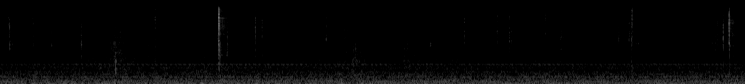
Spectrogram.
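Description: Faint scattered clicks and ticks of carbon-fiber frame plates, aluminum standoffs and small screws being handled and fitted together, with a sharper click about two seconds in and another near the end, over a faint steady hum.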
